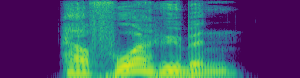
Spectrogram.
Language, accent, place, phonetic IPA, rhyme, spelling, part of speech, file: German, Germany, Berlin, [hɛɐ̯ˈfoːɐ̯ˌhyːbn̩], -oːɐ̯hyːbn̩, hervorhüben, verb, De-hervorhüben.ogg
- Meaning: first/third-person plural dependent subjunctive II of hervorheben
